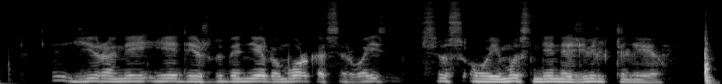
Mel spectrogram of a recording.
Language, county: Lithuanian, Šiauliai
